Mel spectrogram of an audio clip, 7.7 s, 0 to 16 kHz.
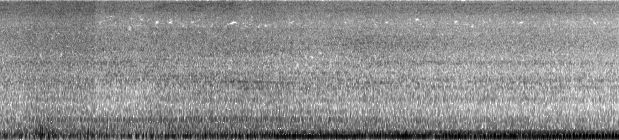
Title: Dodge Dakota 2007y high & rough idle rpm (다코타 2007년식 공회전 높음)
